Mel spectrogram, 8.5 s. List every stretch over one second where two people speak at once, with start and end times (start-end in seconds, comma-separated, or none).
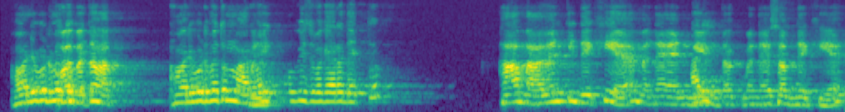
none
